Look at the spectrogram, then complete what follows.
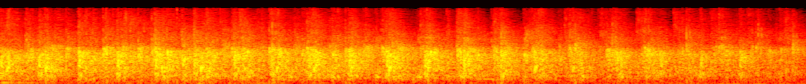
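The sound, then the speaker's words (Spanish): Sustained applause from an audience, a dense, steady wash of many hands clapping at once, holding fairly loud and even for several seconds with no talking over it, given for all the nations at a Shabbat gathering. “Den fuerte aplauso a todas las naciones, por favor.”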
